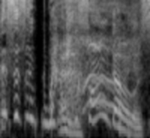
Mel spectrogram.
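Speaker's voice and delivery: very high, angry, furious shout. Retelling yelling at the guy playing, who skipped the guitar solo: retelling a yell. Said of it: "I was yelling at the guy".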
